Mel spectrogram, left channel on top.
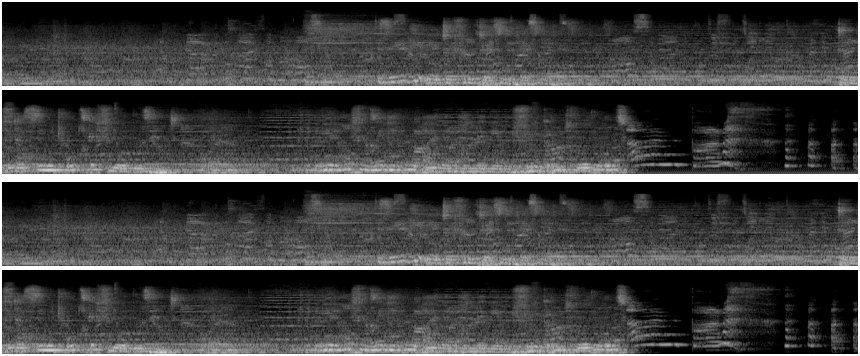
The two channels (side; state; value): left; noise; hum, 28 dB below the sound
